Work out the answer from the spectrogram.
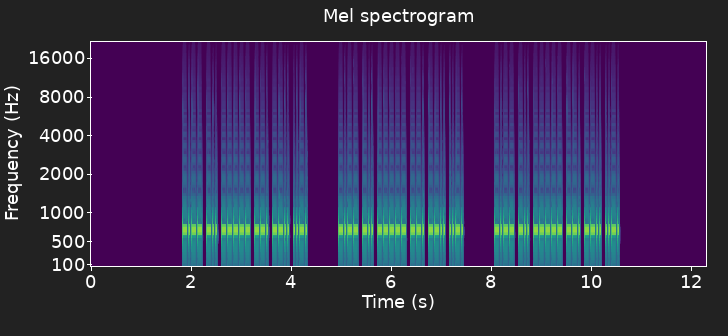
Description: Morse code, heard as a keyed tone, about 40 wpm, 700 Hz. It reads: YD0GZF YD0GZF YD0GZF
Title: DXCC-100 Call Signs - 6 Characters - Repeated 3x - 40wpm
